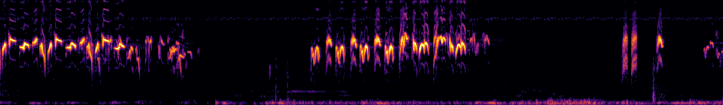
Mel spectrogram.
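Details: Sooty-headed bulbul lure call, used for trapping wild bulbuls and as a tutor recording: two bursts of rapid, bubbly chattering notes, each lasting about two seconds, then a few sharp single notes, over a steady high whine.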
